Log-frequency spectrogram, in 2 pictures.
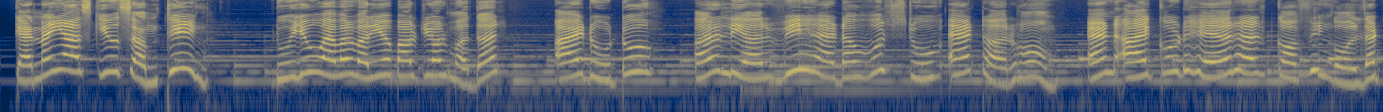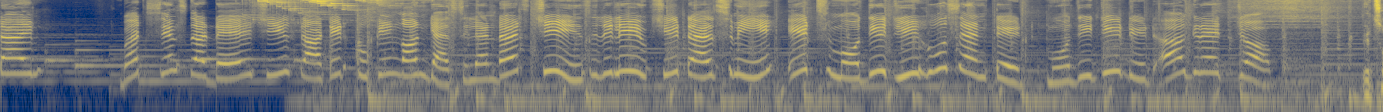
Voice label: Ujjwala Radio English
